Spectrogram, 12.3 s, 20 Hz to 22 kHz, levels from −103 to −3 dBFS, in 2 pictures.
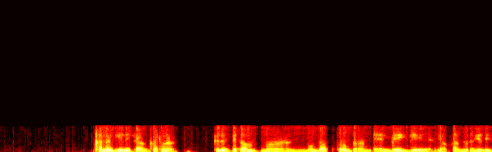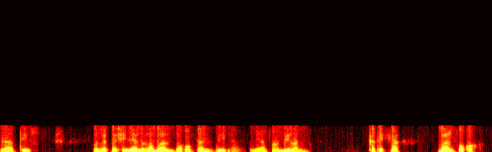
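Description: A speech recording, carried throughout by the G.723.1 codec at a very low rate of about 6.3 kbit/s. The sound is muffled and hoarse, and consonants smear into one another because the codec rebuilds the voice from a coarse model that it updates only every 30 ms. On a spectrogram, energy sits in a band from roughly 150 Hz to 3.4 kHz with nothing above, and harmonics look blotchy and quantised rather than continuous. From about 9.02 to 9.18 s there is VoIP packet loss concealed by the speech codec. The gap fits a single lost 30 ms frame. The decoder filled it by repeating its last pitch and spectral shape at falling gain, so a brief buzzy tone or coloured noise that fades replaces the speech, and the voice stays weak and distorted until roughly 9.18 s while the decoder recovers. The waveform shows a shrinking envelope there.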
